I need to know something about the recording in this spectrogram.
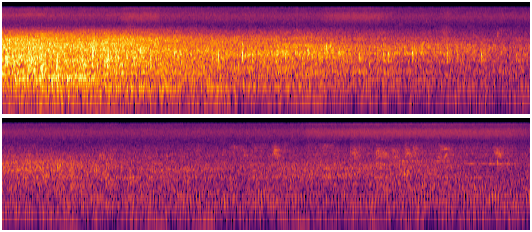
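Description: A distant aircraft drones overhead and slowly fades.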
